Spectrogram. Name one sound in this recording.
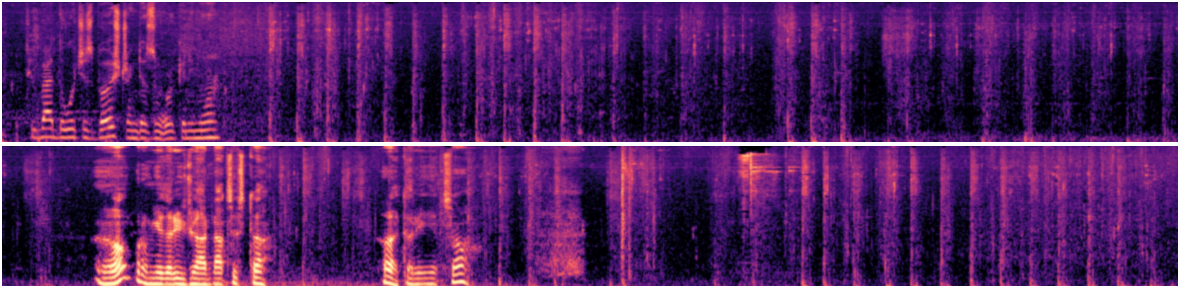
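Heavy footsteps run and thud on stone.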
